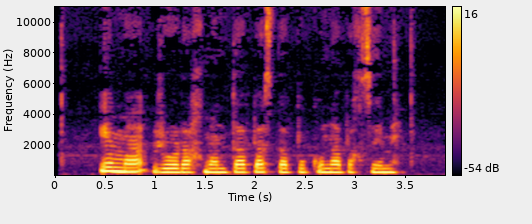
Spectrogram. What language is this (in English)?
Arequipa-La Unión Quechua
